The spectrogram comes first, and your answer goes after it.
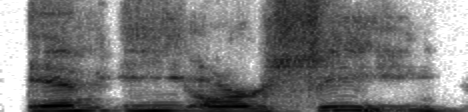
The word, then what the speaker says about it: NERC: with jerk um nerc they're called nerc rhymes with jerk um I'm serious and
